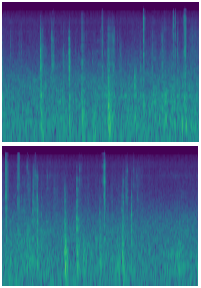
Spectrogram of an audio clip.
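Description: Irregular sharp clicks and light knocks of hands working plastic clips, plugs and trim at the front of a car's open engine bay, about twenty in all.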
